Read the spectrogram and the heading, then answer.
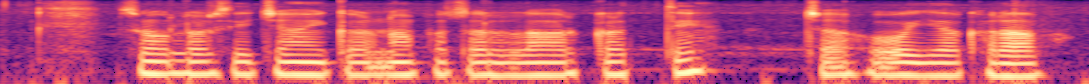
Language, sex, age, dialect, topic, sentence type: Magahi, male, 18-24, Northeastern/Surjapuri, agriculture, question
